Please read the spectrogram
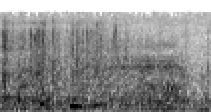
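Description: Near silence: a pause between speech, with only faint room tone.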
